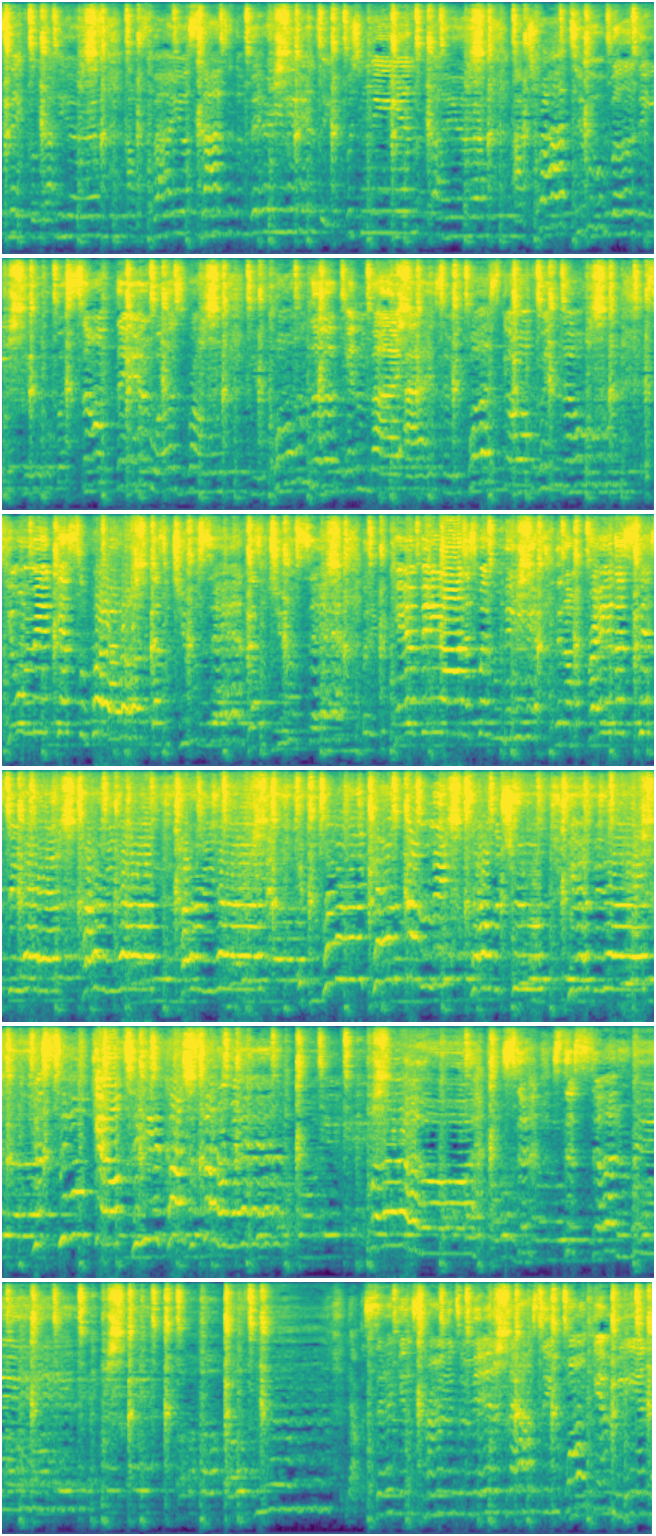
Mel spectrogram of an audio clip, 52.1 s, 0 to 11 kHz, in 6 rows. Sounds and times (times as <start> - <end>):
Music: 0.0 - 52.1.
